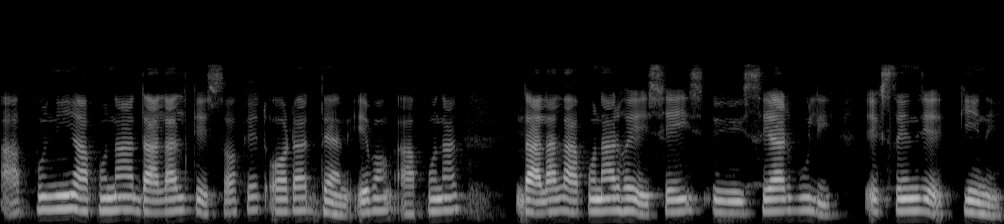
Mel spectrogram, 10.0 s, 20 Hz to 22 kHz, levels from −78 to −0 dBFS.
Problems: none marked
